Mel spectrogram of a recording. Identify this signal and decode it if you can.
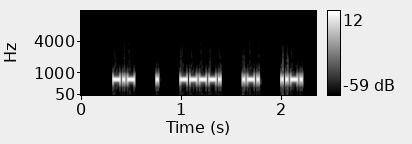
Morse code, heard as a keyed tone, about 52 wpm, spaced as for 28 wpm, 700 Hz. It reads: KE9RF
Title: USA Call Signs - 5 Characters - 3x Character Spacing - 50wpm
